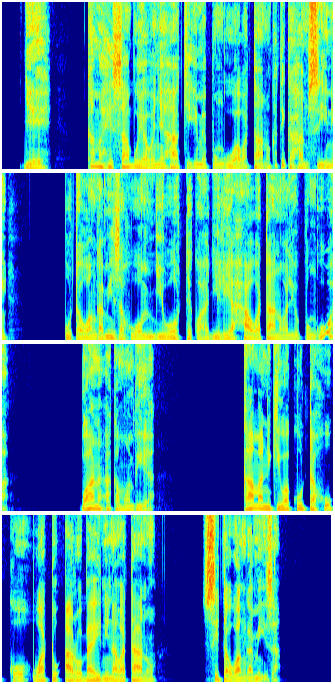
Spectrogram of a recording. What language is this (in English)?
Swahili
